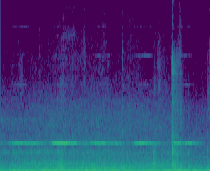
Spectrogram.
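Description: A steady, loud rumble fills the inside of a moving subway car, with a thin high whine running throughout and a few sharp rattles near the end. No one speaks.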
